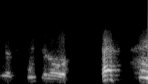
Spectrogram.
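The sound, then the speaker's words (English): Thin, band-limited voice fragments come through a phone line in short bursts with gaps between them, a speaker's words echoing back over a group call because participants' phones are not muted. “So please, people, mute your phone because you got an echo.”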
